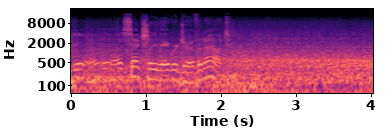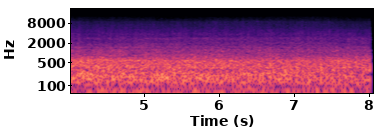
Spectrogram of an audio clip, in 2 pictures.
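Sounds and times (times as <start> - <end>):
low rumbling machinery like a passing train or aircraft: 0.0 - 8.0
traffic noise: 0.0 - 8.0
speech: 0.1 - 2.6.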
